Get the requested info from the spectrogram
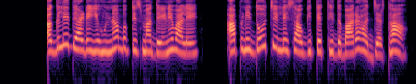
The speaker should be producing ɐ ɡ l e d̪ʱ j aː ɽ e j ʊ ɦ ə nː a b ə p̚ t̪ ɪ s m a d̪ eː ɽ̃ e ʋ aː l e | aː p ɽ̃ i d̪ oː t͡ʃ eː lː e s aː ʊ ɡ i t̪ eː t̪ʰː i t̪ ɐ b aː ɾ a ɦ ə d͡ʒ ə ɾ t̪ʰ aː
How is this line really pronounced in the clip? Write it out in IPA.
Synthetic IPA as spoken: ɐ ɡ l e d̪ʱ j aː ɽ e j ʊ ɦ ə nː a b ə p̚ t̪ ɪ s m a d̪ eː ɽ̃ e ʋ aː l e | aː p ɽ̃ e d̪ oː t͡ʃ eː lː e s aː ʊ ɡ i t̪ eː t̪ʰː i d̪ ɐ b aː ɾ a ɦ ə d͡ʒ ə ɾ t̪ʰ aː

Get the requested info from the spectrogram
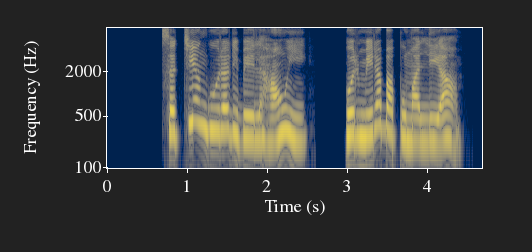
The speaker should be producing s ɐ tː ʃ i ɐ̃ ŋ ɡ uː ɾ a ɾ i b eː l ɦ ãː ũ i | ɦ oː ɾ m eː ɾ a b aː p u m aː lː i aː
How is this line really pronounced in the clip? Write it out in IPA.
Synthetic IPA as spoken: s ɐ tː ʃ i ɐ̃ ŋ ɡ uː ɾ a ɾ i b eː l ɦ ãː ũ i | ɦ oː ɾ m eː ɾ a b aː p u m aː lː i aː

